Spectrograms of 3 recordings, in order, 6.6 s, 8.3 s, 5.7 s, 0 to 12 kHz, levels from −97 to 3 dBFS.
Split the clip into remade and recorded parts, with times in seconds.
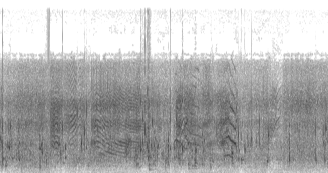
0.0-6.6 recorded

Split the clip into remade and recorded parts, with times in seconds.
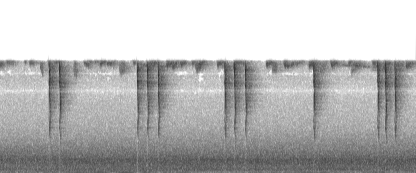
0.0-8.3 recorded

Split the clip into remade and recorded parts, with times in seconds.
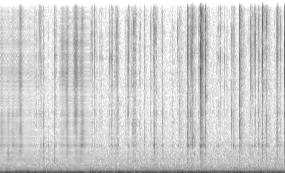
0.0-0.7 remade; 0.7-1.2 recorded; 1.2-1.8 remade; 1.8-5.7 recorded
